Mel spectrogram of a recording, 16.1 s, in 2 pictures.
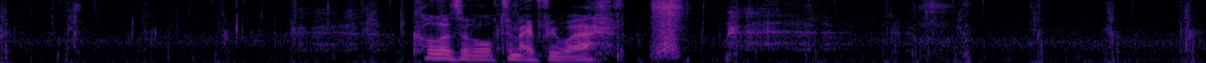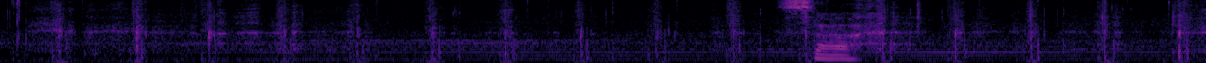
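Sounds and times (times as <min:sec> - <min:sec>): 
footsteps of someone walking down a hill: 0:00.0 - 0:16.0
speech: 0:02.8 - 0:04.3.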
